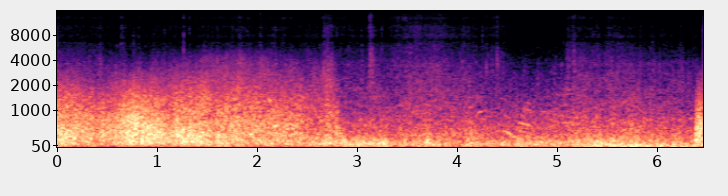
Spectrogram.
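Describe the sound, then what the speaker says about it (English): Boat ride out on the sea off Oslob, Cebu, on a snorkeling trip, with steady wind buffeting the microphone and a broad rush of waves and engine-like rumble throughout, fairly loud and continuous. "So we're gonna hop on this boat."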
